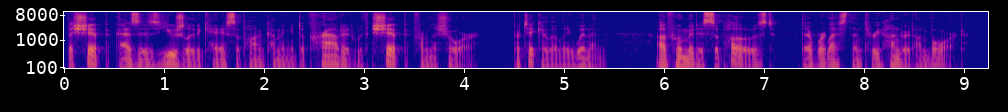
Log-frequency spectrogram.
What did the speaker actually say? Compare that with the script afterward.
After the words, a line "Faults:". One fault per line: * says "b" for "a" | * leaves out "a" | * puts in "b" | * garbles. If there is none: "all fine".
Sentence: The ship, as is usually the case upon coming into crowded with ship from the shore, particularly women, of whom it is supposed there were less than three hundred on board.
The ship, as is usually the case upon coming into crowded with ship from the shore, particularly women, of whom it is supposed there were less than three hundred on board.
Faults:
all fine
